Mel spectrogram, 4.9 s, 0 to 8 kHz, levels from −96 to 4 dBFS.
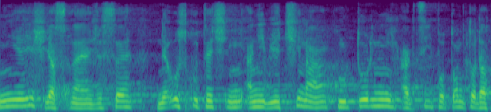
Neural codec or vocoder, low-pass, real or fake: codec, 16 kHz, 8 kbps, FreqCodec, larger model; 7.2 kHz; fake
